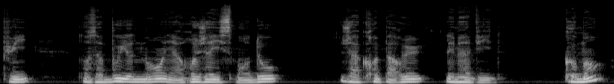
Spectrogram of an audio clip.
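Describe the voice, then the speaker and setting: Mellow male storyteller. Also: medium pitch, fairly even intonation, moderate pace. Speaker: reader. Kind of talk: scripted narration of a classic tale.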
